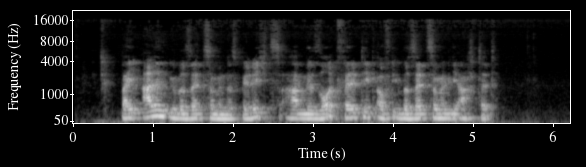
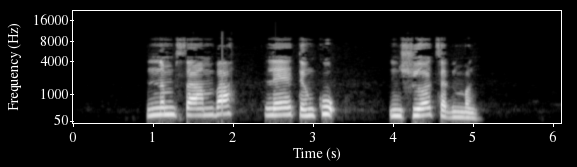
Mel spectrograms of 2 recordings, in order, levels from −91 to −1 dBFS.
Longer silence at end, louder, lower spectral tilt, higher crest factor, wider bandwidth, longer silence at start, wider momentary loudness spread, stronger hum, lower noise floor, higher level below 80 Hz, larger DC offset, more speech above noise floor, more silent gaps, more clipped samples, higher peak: about the same, 0.95 s vs 1.05 s; second, -24 LUFS vs -14 LUFS; first, -8 dB/octave vs -5 dB/octave; about the same, 20 dB vs 16 dB; first, 16.5 kHz vs 9.6 kHz; second, 0.35 s vs 0.9 s; about the same, 9 LU vs 9 LU; neither; second, -65 dBFS vs -82 dBFS; first, -56 dBFS vs -62 dBFS; neither; second, 42 dB vs 69 dB; neither; neither; second, -4 dBFS vs 0 dBFS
